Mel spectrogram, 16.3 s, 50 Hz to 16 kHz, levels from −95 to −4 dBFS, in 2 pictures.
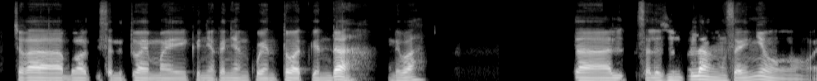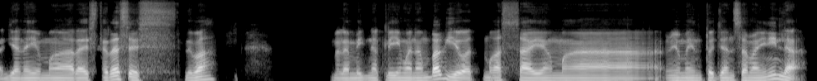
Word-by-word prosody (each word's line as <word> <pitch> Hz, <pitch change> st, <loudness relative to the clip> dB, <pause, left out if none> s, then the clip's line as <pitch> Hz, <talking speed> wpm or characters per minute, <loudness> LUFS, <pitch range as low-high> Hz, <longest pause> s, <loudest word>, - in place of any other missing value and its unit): tsaka 110 Hz, -2 st, +5 dB
bawat 105 Hz, +2 st, 0 dB
isa 95 Hz, -, -8 dB
nito 100 Hz, +2 st, -8 dB
ay 105 Hz, -2 st, +2 dB
may 95 Hz, -1 st, -3 dB
kanya-kanyang 100 Hz, -1 st, -4 dB
kwento 100 Hz, +2 st, +1 dB
at 100 Hz, -, +4 dB
ganda, 105 Hz, -, +4 dB
di 100 Hz, +1 st, -8 dB
ba? 120 Hz, +4 st, 0 dB, 1.5 s
Sa 105 Hz, -2 st, +4 dB
Lu 105 Hz, -, 0 dB, 0.2 s
sa 110 Hz, -, -5 dB
Luzon 115 Hz, +2 st, -2 dB
pa 145 Hz, -, -20 dB
lang 120 Hz, -8 st, +4 dB
sa -, -, +1 dB
inyo, 140 Hz, +2 st, 0 dB, 0.5 s
andiyan 100 Hz, +2 st, -3 dB
na 105 Hz, -, 0 dB
yung 100 Hz, 0 st, -3 dB
mga 105 Hz, -1 st, 0 dB
rice 100 Hz, 0 st, -1 dB
terracess, 130 Hz, -2 st, -2 dB
di 110 Hz, -, -4 dB
ba? 145 Hz, +5 st, +1 dB, 1.1 s
Malamig 100 Hz, -1 st, -3 dB
na 100 Hz, -, -3 dB
klima 105 Hz, +1 st, -1 dB
ng 105 Hz, +1 st, -2 dB
Baguio 125 Hz, -, +3 dB
at 100 Hz, -, -5 dB
makasaysayang 105 Hz, -2 st, -1 dB
mga 105 Hz, -1 st, -3 dB, 0.9 s
monumento 105 Hz, 0 st, -3 dB
diyan 110 Hz, +1 st, -2 dB
sa 110 Hz, -, -1 dB
Maynila 125 Hz, +8 st, 0 dB
105 Hz, 145 wpm, -24 LUFS, 100-115 Hz, 1.5 s, tsaka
